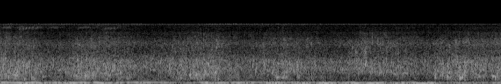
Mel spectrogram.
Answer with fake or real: fake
